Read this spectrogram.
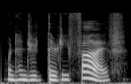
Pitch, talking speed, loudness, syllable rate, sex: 215 Hz, 180 wpm, -16 LUFS, 5.6 syllables/s, female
